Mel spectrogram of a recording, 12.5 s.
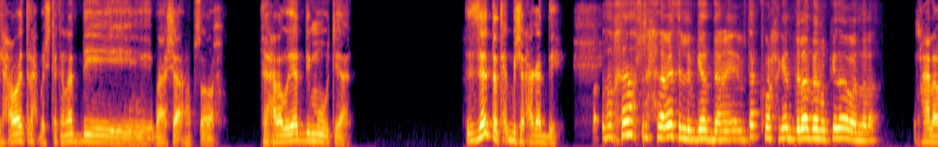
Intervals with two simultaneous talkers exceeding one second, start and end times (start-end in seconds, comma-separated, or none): none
